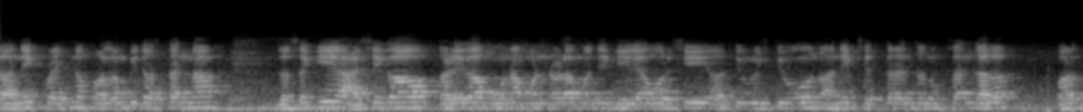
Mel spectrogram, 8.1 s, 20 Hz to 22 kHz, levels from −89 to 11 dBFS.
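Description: No technical faults are audible.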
